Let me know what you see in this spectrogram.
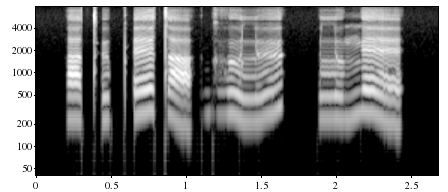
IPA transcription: a tʼ ø pʼ ɛ t a | ɡʱ ɵ l ø | l ɵ ŋ ɛ

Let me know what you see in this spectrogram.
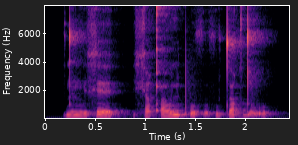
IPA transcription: d œ̃ n l ɪ x ɛ | x e qʼ ʊ w ĩ pʼ o θ o̰ θ u tʷ ɛ q d o̰

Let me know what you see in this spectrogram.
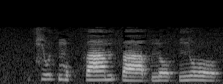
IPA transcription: t͡ɕ uː˧˥ t̚ m o˧˩ k̚ f aː˧˥ m f aː˧˩ p̚ n oː˧˩ k̚ ɲ oː˥˨

